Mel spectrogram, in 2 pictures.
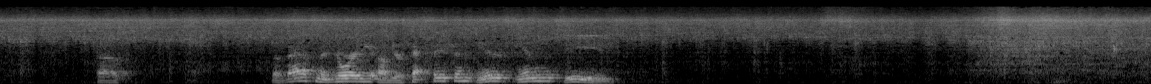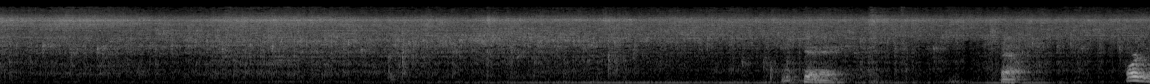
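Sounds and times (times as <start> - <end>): burger patties sizzling in grease: 0.0 - 23.0.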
